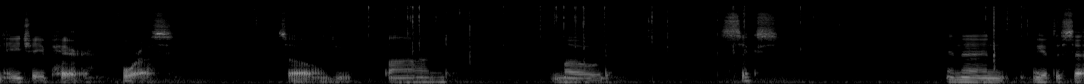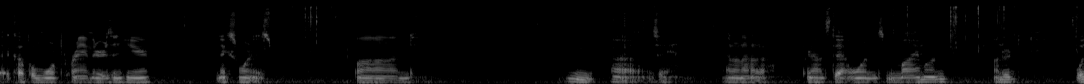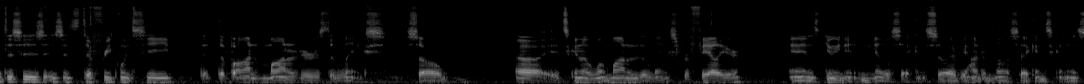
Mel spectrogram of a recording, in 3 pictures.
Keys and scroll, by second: 3.5-7.3 typing, 9.9 Return, 13.3-15.6 typing, 17.0 BackSpace, 17.4 i, 19.3-21.6 typing.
